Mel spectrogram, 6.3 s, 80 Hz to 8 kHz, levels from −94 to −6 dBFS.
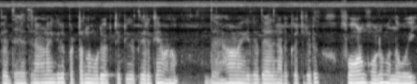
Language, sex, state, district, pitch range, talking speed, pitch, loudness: Malayalam, male, Kerala, Kozhikode, 125-135 Hz, 125 wpm, 130 Hz, -18 LUFS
